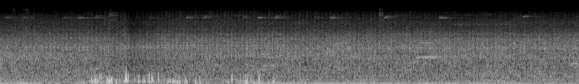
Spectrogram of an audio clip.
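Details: AC coach or Tempo Traveller bus: a steady airy hiss over the low rumble with a few brief thumps early on; source of the hissing unclear.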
